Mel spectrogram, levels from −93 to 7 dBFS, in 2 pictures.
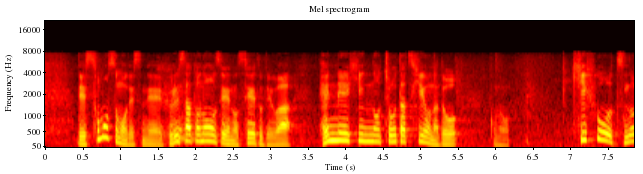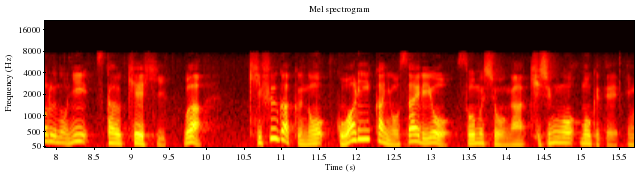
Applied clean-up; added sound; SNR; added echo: none; none; none; none.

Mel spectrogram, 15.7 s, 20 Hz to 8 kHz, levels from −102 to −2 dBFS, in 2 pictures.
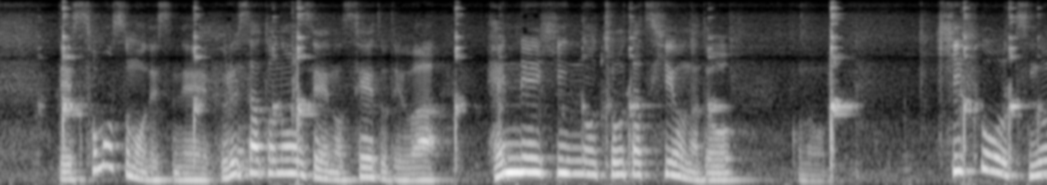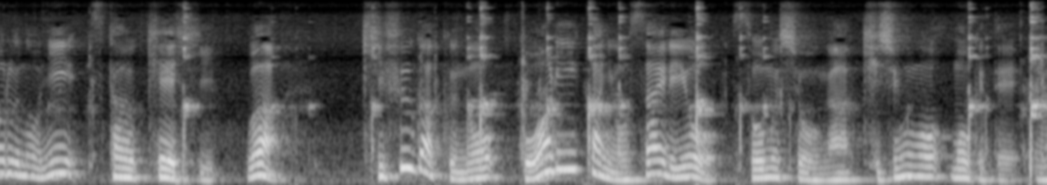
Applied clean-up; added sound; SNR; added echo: none; Chink, clink; 14 dB; reverberation time 0.5 s.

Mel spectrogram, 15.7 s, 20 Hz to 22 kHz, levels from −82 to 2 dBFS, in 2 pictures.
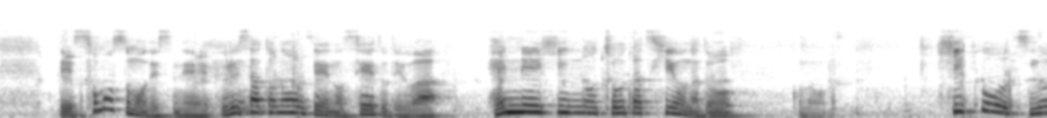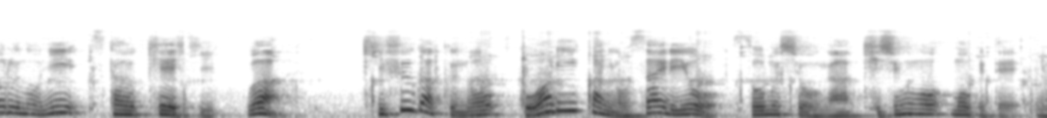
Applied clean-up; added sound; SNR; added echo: neural separator model SepFormer DNS4.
